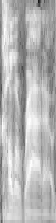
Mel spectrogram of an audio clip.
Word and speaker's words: Colorado: Well, or Colorado. Do you know you're supposed to say it like that? – You are?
